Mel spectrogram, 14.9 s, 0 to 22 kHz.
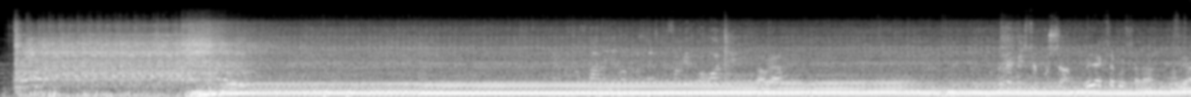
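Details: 1974 Fiat 125p cold start: catches and settles into a loud, raspy idle with a puffing chuff under the engine note; exhaust leak from a holed middle silencer, spare silencer supplied for swap.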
